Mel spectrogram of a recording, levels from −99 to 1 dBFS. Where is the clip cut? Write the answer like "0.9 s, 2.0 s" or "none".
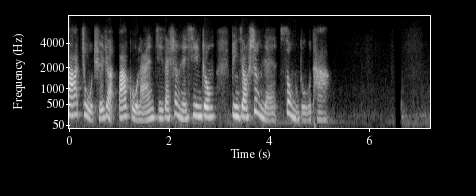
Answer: none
